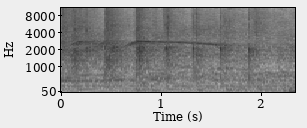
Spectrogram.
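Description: A small audience applauds a guest guitarist. The clapping is faint and fairly even, with a few sharper claps standing out, and a thin steady tone runs beneath it.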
